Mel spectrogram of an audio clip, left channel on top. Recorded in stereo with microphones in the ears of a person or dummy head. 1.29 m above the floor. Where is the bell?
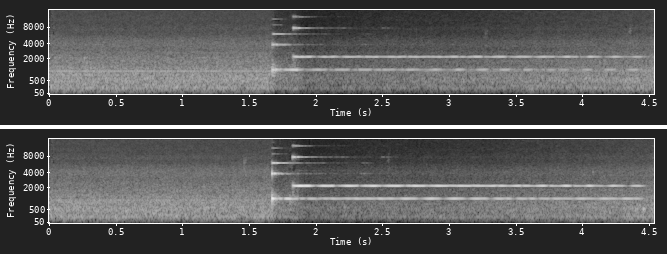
40° right (ahead or behind), 0.9 m.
